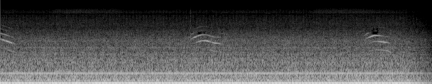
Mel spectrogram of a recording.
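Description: Kitten meowing under a bridge over the Meriç River, with three short, thin cries spaced about two seconds apart over a loud steady hum and background drone.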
